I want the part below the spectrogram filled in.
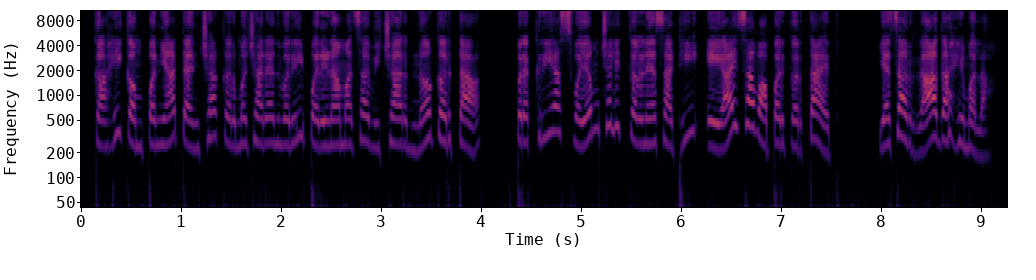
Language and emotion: Marathi, angry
